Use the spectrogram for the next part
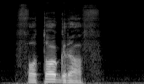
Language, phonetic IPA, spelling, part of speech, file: Polish, [fɔˈtɔɡraf], fotograf, noun, Pl-fotograf.ogg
